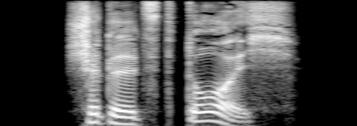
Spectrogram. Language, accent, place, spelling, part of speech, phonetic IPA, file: German, Germany, Berlin, schüttelst durch, verb, [ˌʃʏtl̩st ˈdʊʁç], De-schüttelst durch.ogg
- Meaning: second-person singular present of durchschütteln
